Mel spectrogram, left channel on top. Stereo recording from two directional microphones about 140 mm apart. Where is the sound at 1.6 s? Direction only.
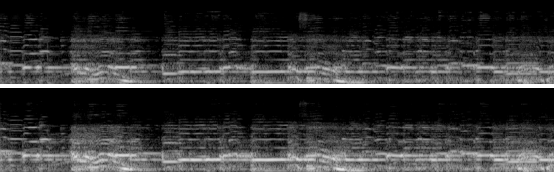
10° left (ahead or behind).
